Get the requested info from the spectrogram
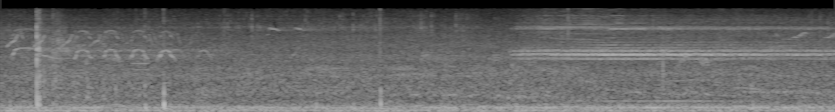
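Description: Outdoor ambience with a bird's quick, looping chirped call repeated about a second long near the start and a few sharp knocks, over a constant low hum. About four seconds in, a steady high tone begins and holds to the end.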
